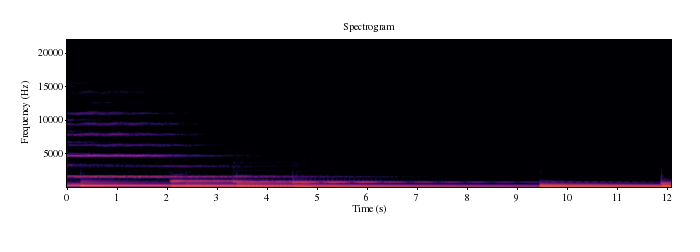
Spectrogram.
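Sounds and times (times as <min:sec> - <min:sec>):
held chord of steady tones: 0:00.0 - 0:09.6.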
